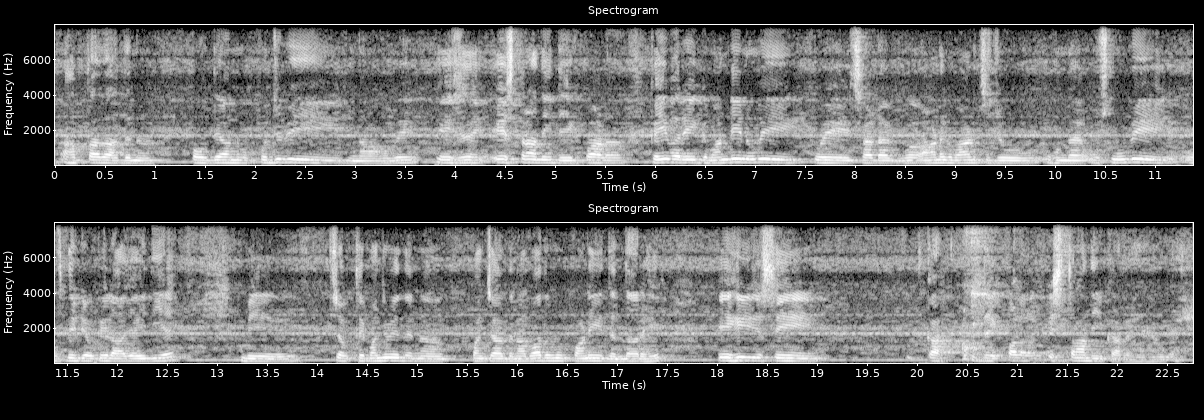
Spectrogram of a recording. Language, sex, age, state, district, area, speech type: Punjabi, male, 45-60, Punjab, Mansa, rural, spontaneous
